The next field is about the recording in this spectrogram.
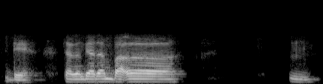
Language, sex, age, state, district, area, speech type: Bodo, male, 30-45, Assam, Baksa, rural, conversation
